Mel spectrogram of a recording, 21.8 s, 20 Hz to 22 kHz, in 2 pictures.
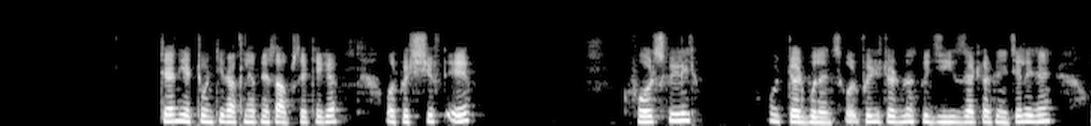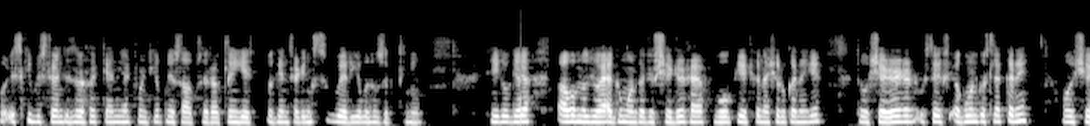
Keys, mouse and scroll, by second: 1.2 BackSpace, 1.3 BackSpace, 4.1 shift+a, 9.2 g, 11.4-14.1 drag, 14.1-15.5 middle drag, 15.5 a, 16.2-17.0 middle drag, 17.0 click, 19.4 click.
